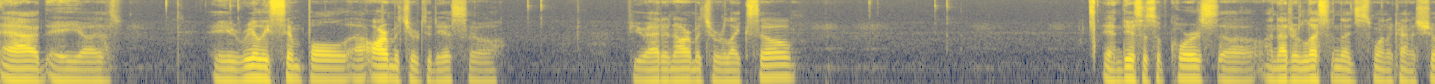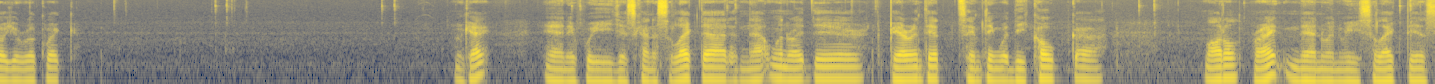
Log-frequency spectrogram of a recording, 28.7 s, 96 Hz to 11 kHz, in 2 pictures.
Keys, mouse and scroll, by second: 2.4-5.5 drag, 8.7 Tab, 9.4 click, 15.5 e, 16.7 e, 18.9 Tab, 20.1 click, 21.6 shift+click, 22.8 ctrl+p, 28.3 click.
